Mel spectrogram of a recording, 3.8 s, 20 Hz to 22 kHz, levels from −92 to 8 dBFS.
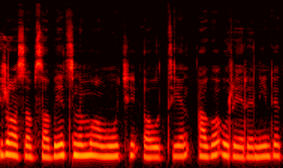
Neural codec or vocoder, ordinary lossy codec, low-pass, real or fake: none; none; none; real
